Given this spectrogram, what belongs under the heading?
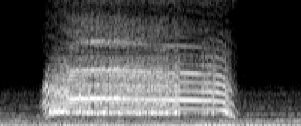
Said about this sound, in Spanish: Todo estaba muy oscuro y solo escuchamos un grito muy fuerte. Era un grito desgarrador.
